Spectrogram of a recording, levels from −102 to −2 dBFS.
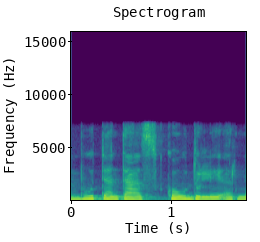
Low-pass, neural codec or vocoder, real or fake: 7.2 kHz; none; real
